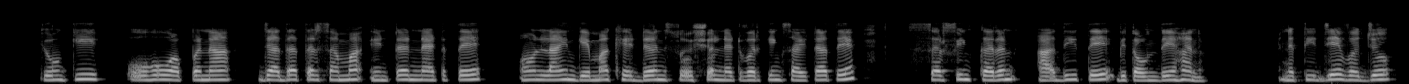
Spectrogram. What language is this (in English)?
Punjabi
